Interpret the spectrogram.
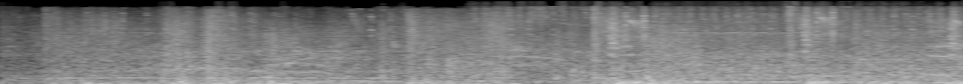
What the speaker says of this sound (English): Launch them mortars.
